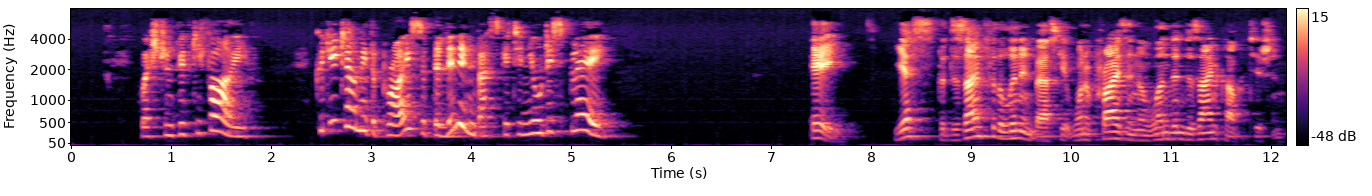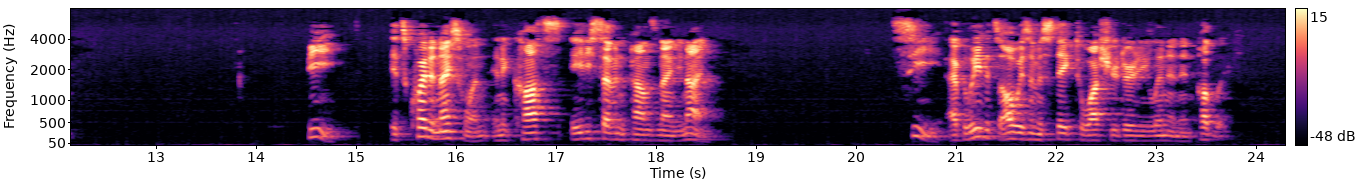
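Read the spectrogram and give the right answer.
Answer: B: It's quite a nice one, and it costs £87.99.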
